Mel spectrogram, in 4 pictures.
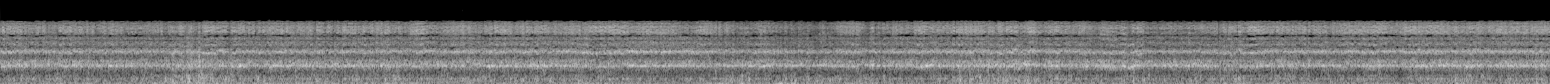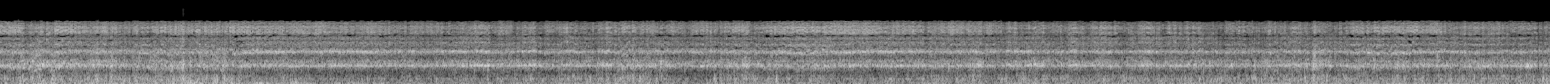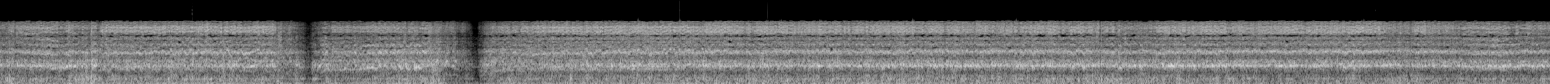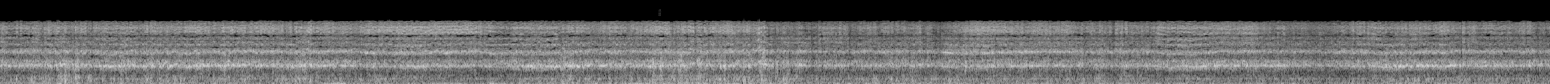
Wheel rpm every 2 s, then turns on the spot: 230, 230, 230, 230, 230, 230, 230, 230, 230, 230, 240, 230, 230, 230, 230, 220, 200, 140, 170, 230, 230, 230, 230, 230, 230, 230, 230, 240, 230, 230, 230.
none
